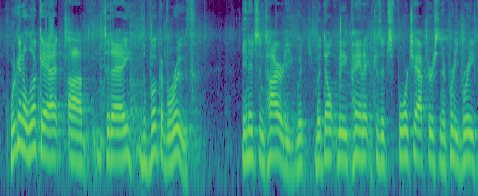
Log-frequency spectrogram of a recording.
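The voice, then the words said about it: Raspy, hoarse voice. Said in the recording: “raspy ... I lost my voice”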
